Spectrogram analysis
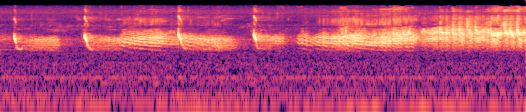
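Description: Swallow-tailed manakin: sharp, clicking notes about every second over a continuous high, buzzy warbling that swells louder toward the end.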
